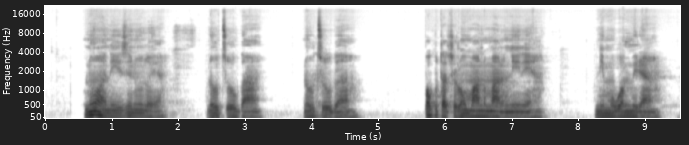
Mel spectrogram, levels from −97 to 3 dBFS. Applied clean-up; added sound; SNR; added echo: neural mask model DeepFilterNet 3.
